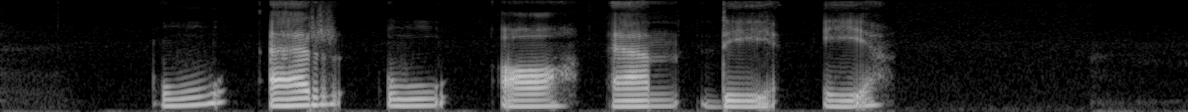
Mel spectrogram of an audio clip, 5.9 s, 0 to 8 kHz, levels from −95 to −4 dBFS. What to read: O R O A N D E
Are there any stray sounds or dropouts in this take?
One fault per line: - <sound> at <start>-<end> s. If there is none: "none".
none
